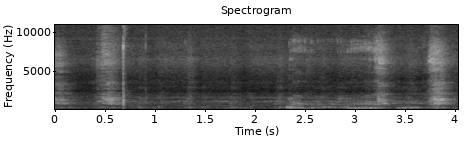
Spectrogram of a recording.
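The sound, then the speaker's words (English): A dog gives a few short, sharp barks spaced out over several seconds against a steady background hiss, with no one talking. “But you can see he's got the and stay out by his bark, you know.”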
